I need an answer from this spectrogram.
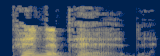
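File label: "pinniped", British English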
